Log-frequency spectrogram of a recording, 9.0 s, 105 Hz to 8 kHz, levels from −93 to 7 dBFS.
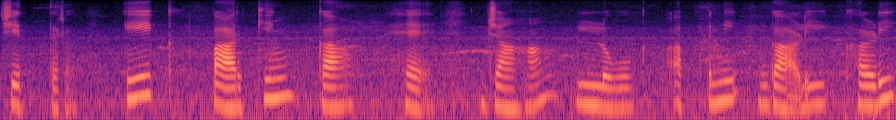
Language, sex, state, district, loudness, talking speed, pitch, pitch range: Hindi, female, Chandigarh, Chandigarh, -21 LUFS, 65 wpm, 190 Hz, 175-220 Hz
